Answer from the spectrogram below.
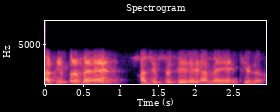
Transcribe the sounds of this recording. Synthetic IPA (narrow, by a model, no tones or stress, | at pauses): ɐd̪ʱipəɾmẽ | ɐd̪ʱipɾtiɐɾijamẽt̪ʰĩːn̆d̪o̰ː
